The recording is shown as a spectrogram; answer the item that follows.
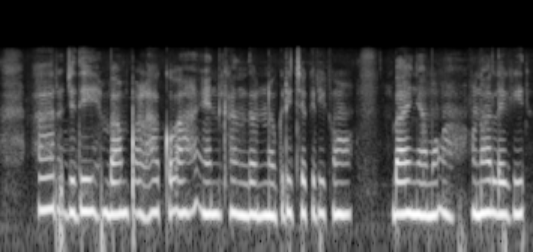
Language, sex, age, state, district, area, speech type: Santali, female, 18-30, Jharkhand, East Singhbhum, rural, spontaneous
